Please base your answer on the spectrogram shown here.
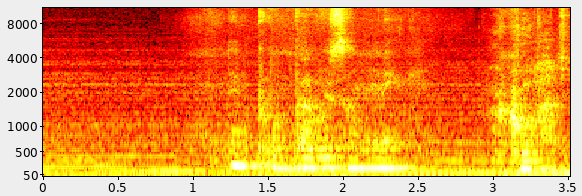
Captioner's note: Ellie speaks in French; speaks in French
